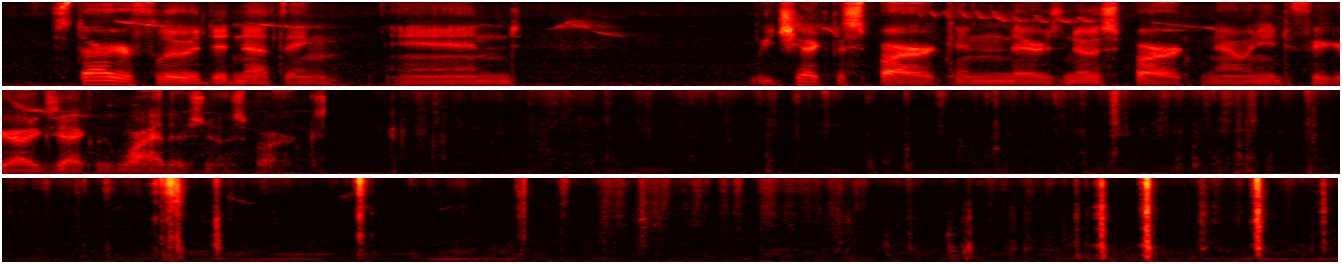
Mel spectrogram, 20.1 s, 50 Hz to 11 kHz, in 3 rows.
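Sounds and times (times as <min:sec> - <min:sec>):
faint steady hum: 0:00.0 - 0:20.0
tools and parts clicking and knocking: 0:17.8 - 0:20.0.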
